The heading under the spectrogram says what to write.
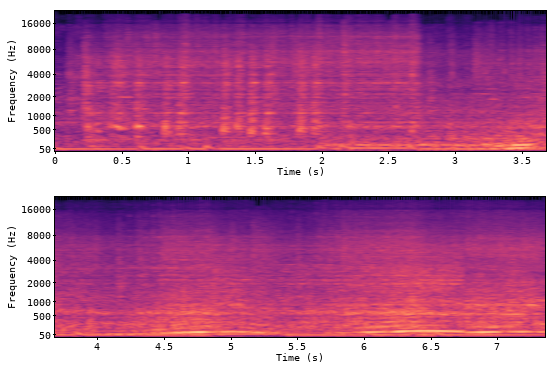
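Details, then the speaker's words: Daihatsu Terios stored five years in a garage, first start on a new battery: engine catches, then runs with an irregular, stumbling beat that surges as revs rise. Misfiring on a cylinder; coil, spark plug or injector suspected, unconfirmed. "Ну троїть поки що Ну нічого страшного може катушечка якась може свічечка може форсуночка"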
